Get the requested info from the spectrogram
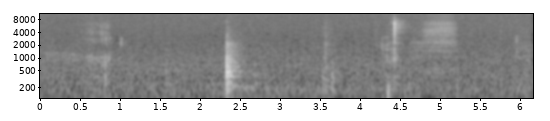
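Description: Quiet mouth and swallowing sounds from a man who has just drunk water, with one sharp click a little over two seconds in. A smaller click about four and a half seconds in is followed by a short breathy exhale.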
